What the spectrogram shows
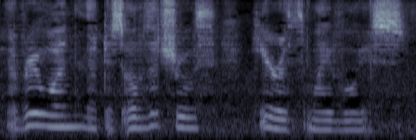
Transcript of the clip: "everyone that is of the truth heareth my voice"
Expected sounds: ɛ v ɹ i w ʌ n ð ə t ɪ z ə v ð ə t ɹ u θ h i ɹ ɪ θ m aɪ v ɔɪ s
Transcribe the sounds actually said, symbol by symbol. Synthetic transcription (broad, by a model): ɛ v ɹ i w ʌ n ð ə t ɪ z ə v ð ə t ɹ u θ h i ɹ ɪ θ m aɪ v ɔɪ s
